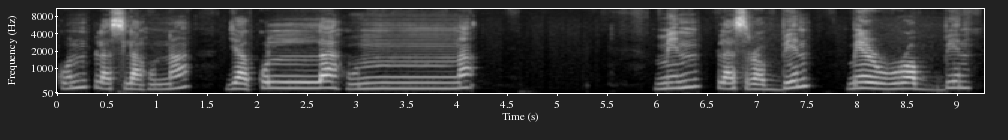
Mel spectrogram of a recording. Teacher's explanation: تو جب نون ساکن یا تنوین کے بعد لام یا را آ جائے تو اس کو اس طرح ملایا جاتا ہے کہ نون کی آواز کلیاتاً ختم ہو جاتی ہے اور اس کے نتیجے میں لام یا را پر تشدید آ جاتی ہے، اور اس کو 1 سیکنڈ کا وقت دیتے ہوئے پڑھتے ہیں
